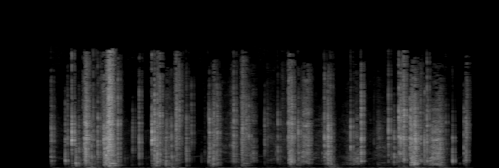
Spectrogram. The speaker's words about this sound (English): That sort of aluminum TV tray crunching with the dog in the door reminds me of right about what I would have pictured a regular RV door would sound like.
